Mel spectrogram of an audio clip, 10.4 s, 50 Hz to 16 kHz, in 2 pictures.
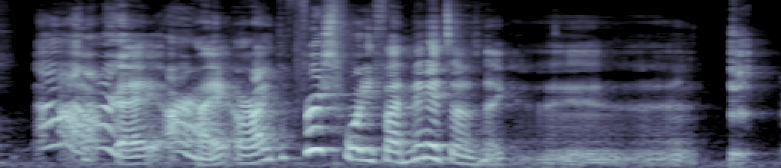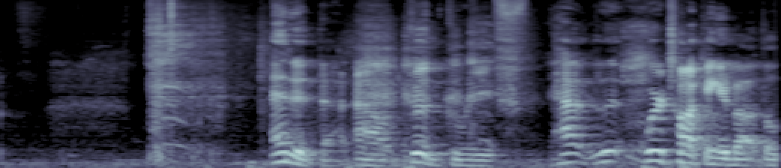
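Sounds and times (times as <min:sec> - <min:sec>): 
speech: 0:00.5 - 0:03.6, 0:07.1 - 0:10.4
man belching: 0:03.6 - 0:05.2.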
